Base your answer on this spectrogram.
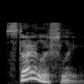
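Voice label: "stylishly", English, uk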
